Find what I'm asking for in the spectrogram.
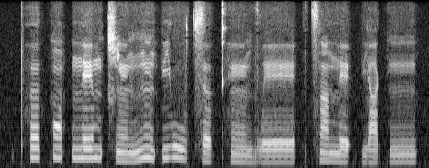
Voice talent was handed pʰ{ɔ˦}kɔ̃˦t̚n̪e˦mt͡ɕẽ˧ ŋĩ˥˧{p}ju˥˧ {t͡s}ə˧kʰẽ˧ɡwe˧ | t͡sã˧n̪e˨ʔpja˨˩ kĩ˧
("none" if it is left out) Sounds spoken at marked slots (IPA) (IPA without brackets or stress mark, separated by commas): ə˦, p, t͡s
